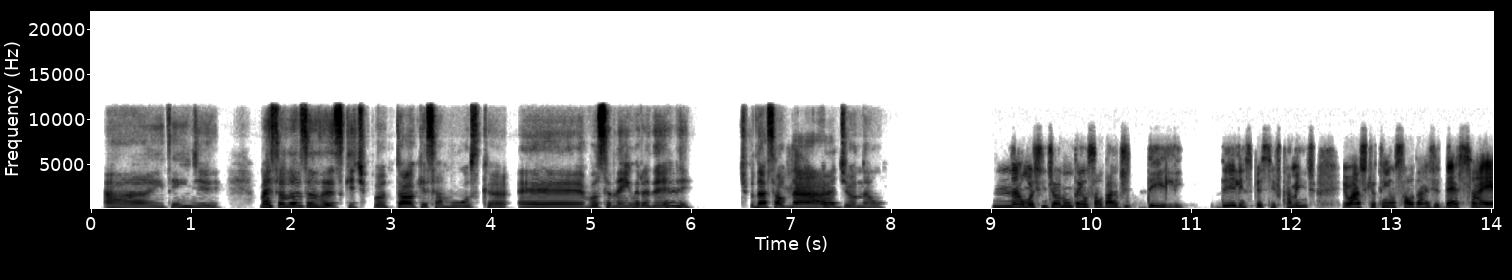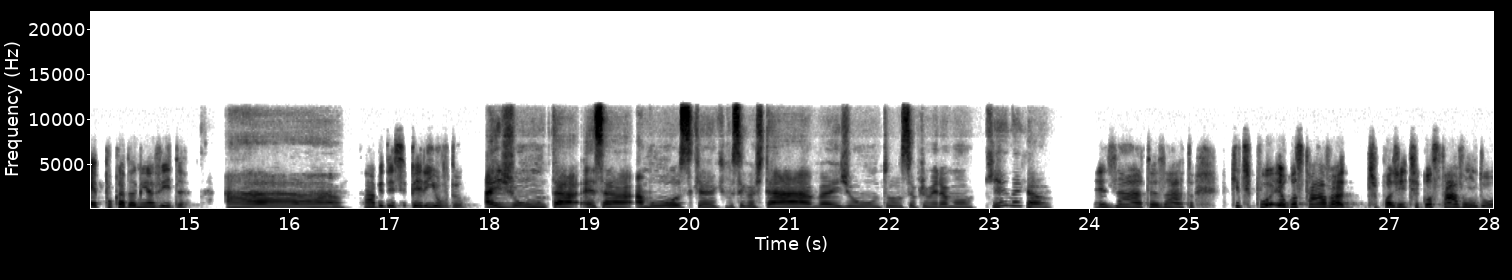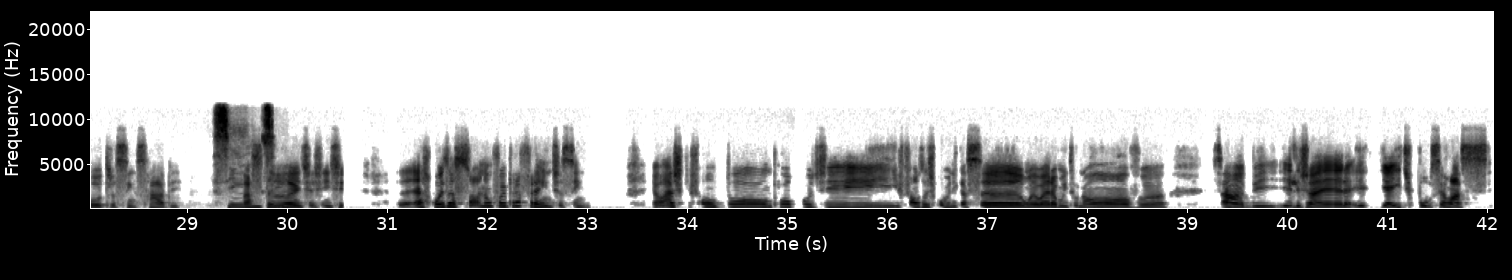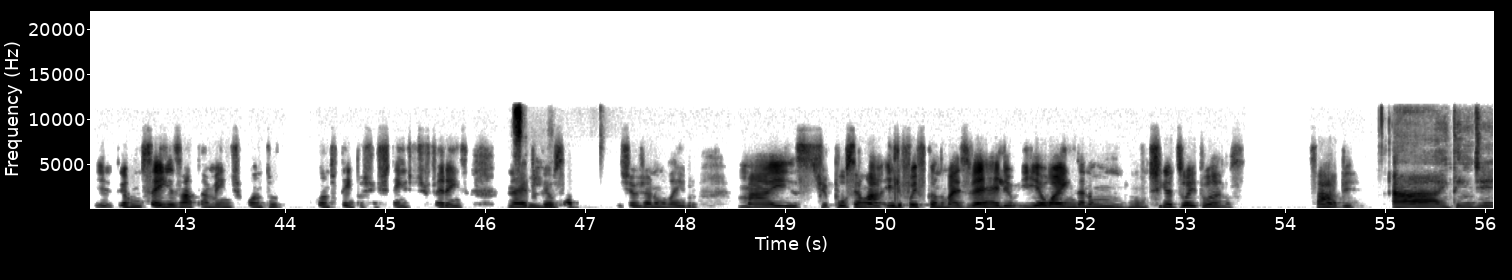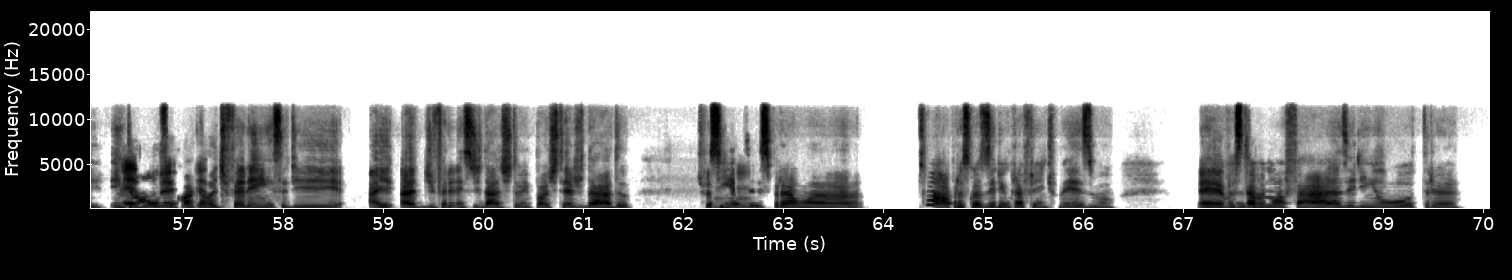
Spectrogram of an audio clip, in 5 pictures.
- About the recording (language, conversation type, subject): Portuguese, podcast, Que faixa marcou seu primeiro amor?
- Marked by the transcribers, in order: drawn out: "Ah"; tapping; other background noise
